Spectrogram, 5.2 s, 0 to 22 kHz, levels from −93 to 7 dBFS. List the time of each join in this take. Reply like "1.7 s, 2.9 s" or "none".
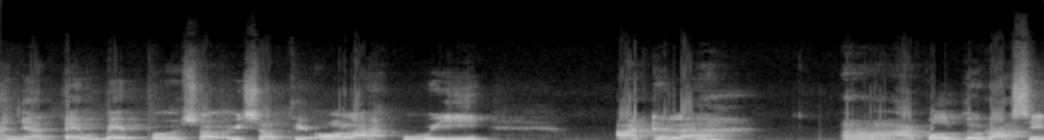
none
